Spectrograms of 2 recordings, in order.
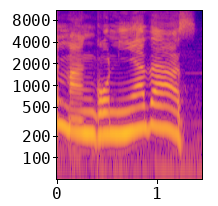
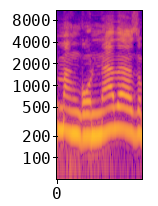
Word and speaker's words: mangonadas: que no se dice mangoneadas, se dice mangonadas.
